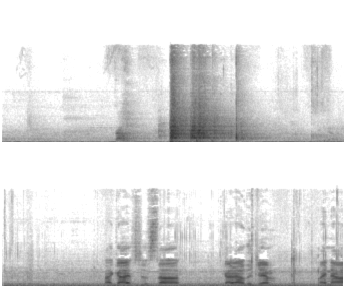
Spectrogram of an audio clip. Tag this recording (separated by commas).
Car, Speech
